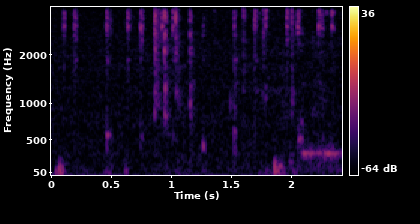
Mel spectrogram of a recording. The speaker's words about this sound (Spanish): Estoy escribiendo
